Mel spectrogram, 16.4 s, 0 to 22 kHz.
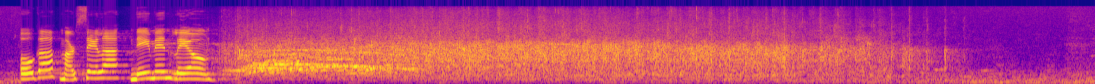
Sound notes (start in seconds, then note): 3.0 cheering and applause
